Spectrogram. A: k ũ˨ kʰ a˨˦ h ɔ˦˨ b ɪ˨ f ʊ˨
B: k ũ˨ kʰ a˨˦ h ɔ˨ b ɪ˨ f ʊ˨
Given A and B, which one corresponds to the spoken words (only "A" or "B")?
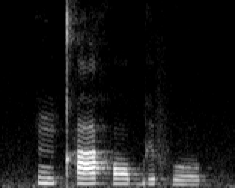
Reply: B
